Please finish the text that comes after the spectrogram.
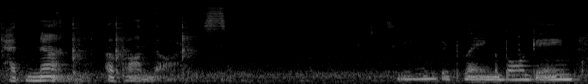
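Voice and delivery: hushed sad whisper. A narrator's reading. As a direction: drop to a whisper. Story whispered for effect.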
